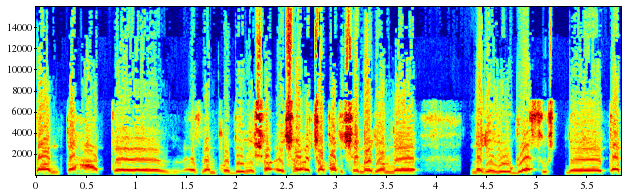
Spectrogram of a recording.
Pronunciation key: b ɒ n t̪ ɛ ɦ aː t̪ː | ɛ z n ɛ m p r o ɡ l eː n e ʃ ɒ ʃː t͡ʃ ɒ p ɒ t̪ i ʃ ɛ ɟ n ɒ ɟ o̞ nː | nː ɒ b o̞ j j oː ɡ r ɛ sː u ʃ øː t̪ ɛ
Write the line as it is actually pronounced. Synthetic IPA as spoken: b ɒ n t̪ ɛ ɦ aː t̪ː | ɛ z n ɛ m p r o b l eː m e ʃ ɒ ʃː t͡ʃ ɒ p ɒ t̪ i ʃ ɛ ɟ n ɒ ɟ o̞ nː | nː ɒ ɟ o̞ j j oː ɡ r ɛ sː u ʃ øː t̪ ɛ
